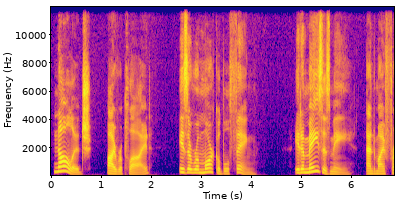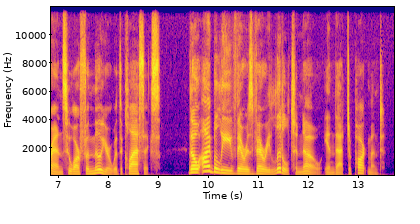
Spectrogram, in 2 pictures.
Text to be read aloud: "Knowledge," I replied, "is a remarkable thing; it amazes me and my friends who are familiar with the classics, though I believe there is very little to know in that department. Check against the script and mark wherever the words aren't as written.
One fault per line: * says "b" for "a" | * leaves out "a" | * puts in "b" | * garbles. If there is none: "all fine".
all fine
